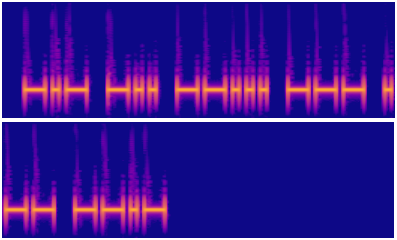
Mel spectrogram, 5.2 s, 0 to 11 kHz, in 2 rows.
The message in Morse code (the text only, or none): KD7OWQ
